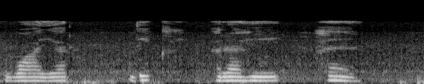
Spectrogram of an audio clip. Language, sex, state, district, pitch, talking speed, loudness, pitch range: Hindi, female, Haryana, Charkhi Dadri, 175 Hz, 55 wpm, -16 LUFS, 170-180 Hz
